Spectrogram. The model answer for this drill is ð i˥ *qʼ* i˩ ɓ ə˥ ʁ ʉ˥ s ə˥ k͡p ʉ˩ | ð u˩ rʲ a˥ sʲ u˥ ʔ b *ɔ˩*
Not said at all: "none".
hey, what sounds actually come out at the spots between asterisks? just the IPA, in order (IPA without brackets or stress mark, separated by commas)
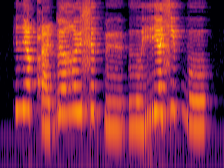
qʼ, o˩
